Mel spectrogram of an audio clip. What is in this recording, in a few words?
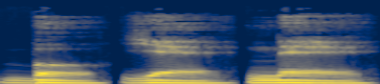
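"boyene", concatenated syllables; Affixing experiment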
